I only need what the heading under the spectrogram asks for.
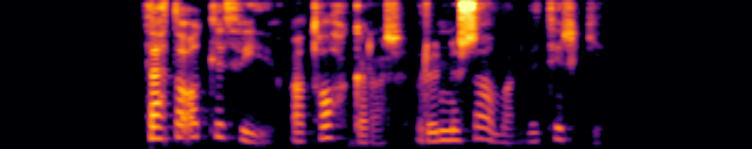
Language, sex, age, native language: Icelandic, female, 30-39, Icelandic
